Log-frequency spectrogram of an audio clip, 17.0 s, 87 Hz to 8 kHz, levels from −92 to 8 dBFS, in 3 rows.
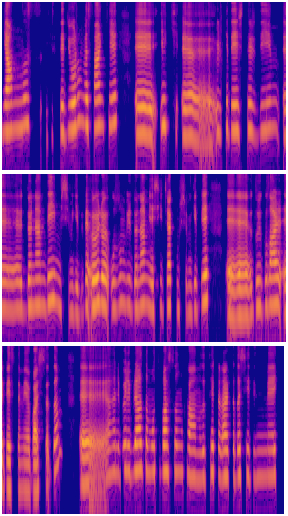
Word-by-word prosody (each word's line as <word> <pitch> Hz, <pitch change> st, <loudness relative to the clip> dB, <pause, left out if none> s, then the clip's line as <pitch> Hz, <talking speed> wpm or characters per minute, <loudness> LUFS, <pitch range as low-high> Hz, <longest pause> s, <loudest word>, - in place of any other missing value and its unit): yalnız 270 Hz, +4 st, +2 dB, 0.4 s
hissediyorum 260 Hz, +7 st, 0 dB
ve 295 Hz, -, +4 dB
sanki, 295 Hz, +2 st, +1 dB, 0.3 s
eee, 235 Hz, -2 st, +5 dB
ilk, 295 Hz, 0 st, -2 dB, 0.3 s
ııı, 215 Hz, -4 st, 0 dB
ülke 245 Hz, +3 st, -9 dB
değiştirdiğim, 255 Hz, +1 st, -3 dB
ııı, 215 Hz, -4 st, -5 dB
dönemdeymişim 235 Hz, -2 st, -2 dB
gibi 190 Hz, -1 st, -11 dB
ve -, -, +2 dB
öyle 240 Hz, +1 st, +8 dB
uzun 240 Hz, +4 st, -10 dB
bir 235 Hz, -3 st, -10 dB
dönem 240 Hz, +2 st, -3 dB
yaşayacakmışım 215 Hz, -1 st, -3 dB
gibi, 255 Hz, +6 st, +4 dB, 0.4 s
eee, 180 Hz, -1 st, +4 dB
duygular, 235 Hz, +2 st, +3 dB
eee, 195 Hz, -6 st, -1 dB
beslemeye 175 Hz, -2 st, -3 dB
başladım. 170 Hz, -, 0 dB, 0.4 s
Eee, 200 Hz, 0 st, +4 dB
hani, 265 Hz, 0 st, -8 dB
böyle 280 Hz, -2 st, -2 dB
biraz 290 Hz, 0 st, +5 dB
da 290 Hz, -, 0 dB
motivasyonum 275 Hz, 0 st, -1 dB
kalmadı 240 Hz, -3 st, -4 dB
tekrar 265 Hz, -3 st, -3 dB
arkadaş 245 Hz, +1 st, 0 dB
edinmek, 240 Hz, +1 st, -8 dB
240 Hz, 120 wpm, -23 LUFS, 220-270 Hz, 0.4 s, öyle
